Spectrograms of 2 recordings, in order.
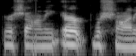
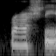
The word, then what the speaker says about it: Roshni: fireside chat with like Rashani. Yeah, that's not Roshni. Roshni is how you pronounce it.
